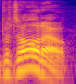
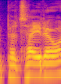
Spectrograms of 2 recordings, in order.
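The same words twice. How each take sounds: First: "potato" with a broad ah, "po-tah-to"; "potato" with middle vowel as in father; pronunciation contrast. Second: "Potato" with a long ay, "po-tay-to"; "Potato" with middle vowel as in day; pronunciation contrast. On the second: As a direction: say "Potato" to rhyme with Plato. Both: Shown as a demonstration. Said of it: "Talking of accents".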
